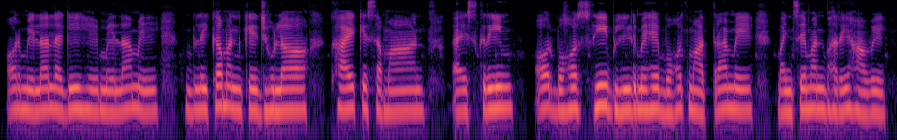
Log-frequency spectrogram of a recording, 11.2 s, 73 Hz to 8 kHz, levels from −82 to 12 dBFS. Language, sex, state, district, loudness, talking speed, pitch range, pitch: Chhattisgarhi, female, Chhattisgarh, Raigarh, -23 LUFS, 145 wpm, 195-210 Hz, 200 Hz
